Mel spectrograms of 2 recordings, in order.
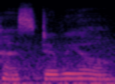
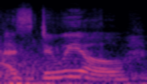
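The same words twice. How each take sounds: First: It is said softly, almost to herself. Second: It is said at normal loudness.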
